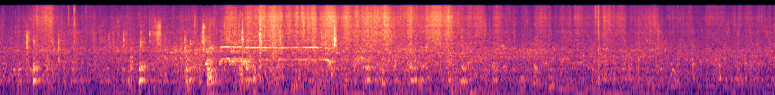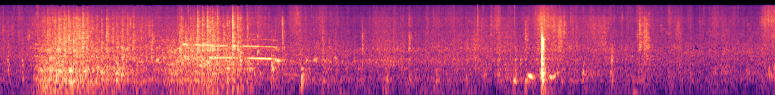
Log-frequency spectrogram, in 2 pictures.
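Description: Sheep rustling and tugging at the hay bedding as they feed, in two stretches, each with a long, level high-pitched animal call over it. One sharp click near the end.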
